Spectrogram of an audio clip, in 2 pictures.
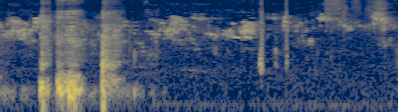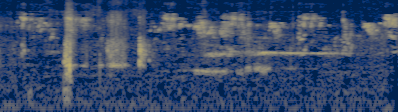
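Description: A bird with a rusty brown upper body and dull black head calls outdoors, giving scattered sharp chirps and short whistled notes after a few loud thumps at the start, in quiet surroundings.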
